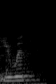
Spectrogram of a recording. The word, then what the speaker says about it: Ewan: But spelled like the Celtic spelling, like but- Ewan.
